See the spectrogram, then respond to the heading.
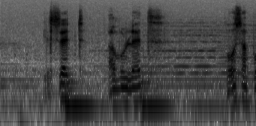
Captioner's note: speaking french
